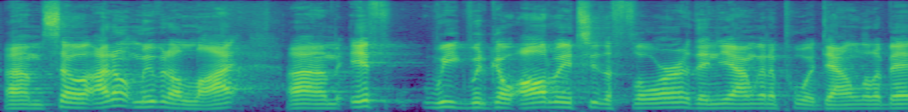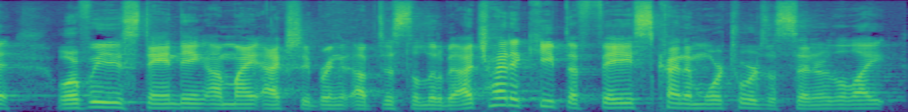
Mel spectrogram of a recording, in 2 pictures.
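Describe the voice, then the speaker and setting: Male photographer, brisk easygoing instructor coaching a model through poses in the studio. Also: mid-range voice. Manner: casual, directs the model, many fillers. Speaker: portrait photographer teaching. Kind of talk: hands-on studio demonstration.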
